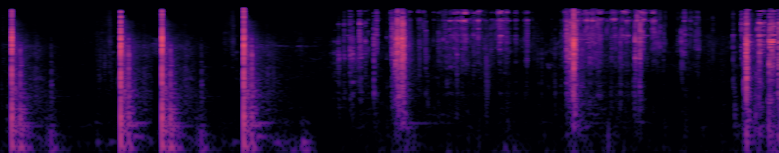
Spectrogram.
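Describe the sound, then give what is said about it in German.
Several sharp metallic clacks and a rattle of keys in a heavy lock, followed by a longer, noisy scraping and rattling as the heavy wooden entrance door of Burg Dinklage, a moated castle in the Oldenburger Münsterland now used as an abbey, is pushed open by a nun. No one speaks. “Eine schwere Holztür versperrt den Zugang. Einlass findet, wer klopft oder klingelt.”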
